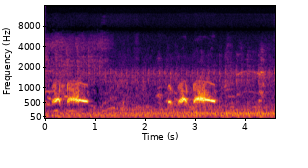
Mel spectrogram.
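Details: Spotted dove calling with low, mellow coo notes in two short bursts, set against a rumbling background of low noise.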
